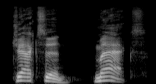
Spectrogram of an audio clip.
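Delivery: high calling out; shouting. Acted. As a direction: call across the cave. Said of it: "Colton shouted".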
